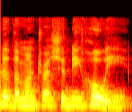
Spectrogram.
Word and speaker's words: hoi: use of hoi, and take pains to emphasize that it should be pronounced hoi, not Havai.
